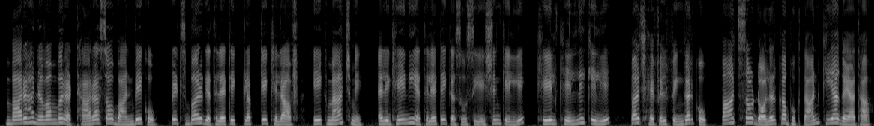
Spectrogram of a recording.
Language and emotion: Hindi, neutral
